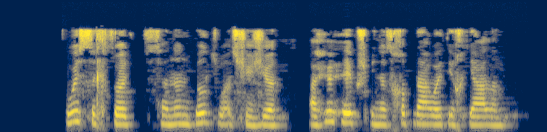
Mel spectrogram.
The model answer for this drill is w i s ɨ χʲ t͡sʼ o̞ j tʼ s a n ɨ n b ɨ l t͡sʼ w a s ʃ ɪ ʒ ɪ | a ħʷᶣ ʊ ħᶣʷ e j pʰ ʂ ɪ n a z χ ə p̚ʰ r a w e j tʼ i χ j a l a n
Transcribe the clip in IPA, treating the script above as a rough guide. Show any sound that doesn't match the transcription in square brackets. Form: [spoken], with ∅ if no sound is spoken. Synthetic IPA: w i s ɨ χʲ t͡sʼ o̞ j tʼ s a n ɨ n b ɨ l t͡sʼ w a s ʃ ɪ ʒ ɪ | a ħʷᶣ ʊ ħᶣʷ e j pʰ ʂ [i] n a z χ ə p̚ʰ r a w e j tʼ i χ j a l a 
